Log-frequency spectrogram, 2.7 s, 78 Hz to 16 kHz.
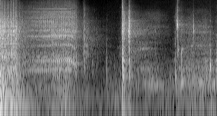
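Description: A 10 mm bolt comes off a BMW X1 airbox, heard as a brief burst of mechanical whirring from a tool followed by a few sharp clicks and clunks, close and fairly loud.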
